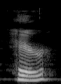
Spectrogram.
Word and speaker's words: Herr: Herr. Yeah, Frau is Mrs. Herr is Mr. Like hair like my... I know it's not spelled like my hair, but it's said like my hair.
